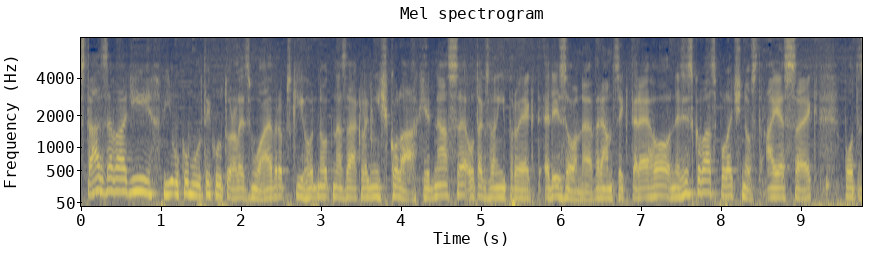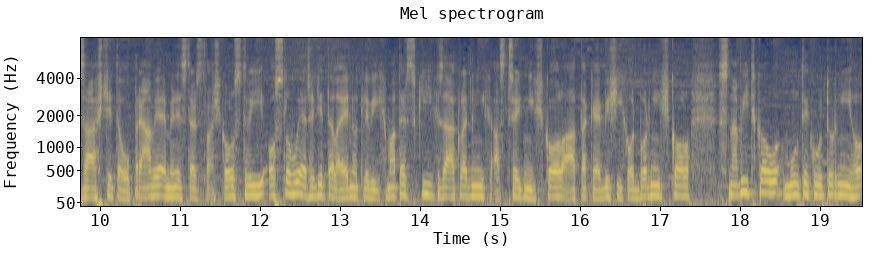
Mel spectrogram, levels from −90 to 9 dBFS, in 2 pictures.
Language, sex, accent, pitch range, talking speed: Czech, male, native, 110-140 Hz, 130 wpm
